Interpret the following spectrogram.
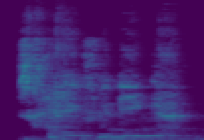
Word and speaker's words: Scheveningen: SCHEVENINGEN. Tell her to pronounce it. Wow, I can't spell. Oh my god. I spelled that wrong. That's you took it. Scheveningen.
